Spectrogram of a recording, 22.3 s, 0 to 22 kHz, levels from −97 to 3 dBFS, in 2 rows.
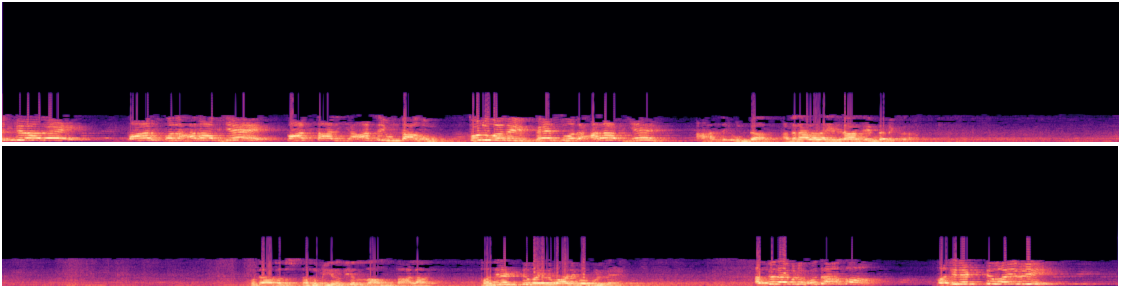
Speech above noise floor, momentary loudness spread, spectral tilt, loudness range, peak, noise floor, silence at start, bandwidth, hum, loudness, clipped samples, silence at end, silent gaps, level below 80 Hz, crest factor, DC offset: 30 dB; 16 LU; -8 dB/octave; 4 LU; 0 dBFS; -40 dBFS; 0 s; 8 kHz; none; -11 LUFS; 0.5%; 0.3 s; none; -50 dBFS; 12 dB; under 0.1%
